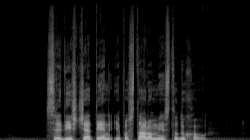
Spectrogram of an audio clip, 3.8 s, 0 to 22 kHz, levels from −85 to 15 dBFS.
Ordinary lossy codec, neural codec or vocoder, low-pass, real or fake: none; none; none; real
